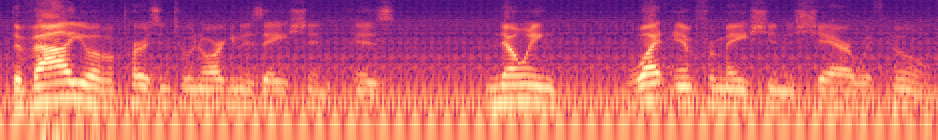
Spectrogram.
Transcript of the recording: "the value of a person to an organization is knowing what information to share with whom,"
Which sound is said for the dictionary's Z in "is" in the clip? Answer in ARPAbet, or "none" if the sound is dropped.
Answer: Z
